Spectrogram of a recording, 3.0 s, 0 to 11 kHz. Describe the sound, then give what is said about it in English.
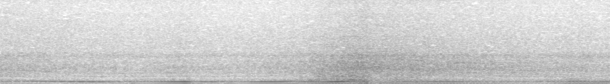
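A V6 car engine revs steadily, its harmonic drone rising and falling in pitch with a surge around the middle, fairly close and loud with no talking. “Is that the car? That's it. Can't make a V6 sound good.”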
